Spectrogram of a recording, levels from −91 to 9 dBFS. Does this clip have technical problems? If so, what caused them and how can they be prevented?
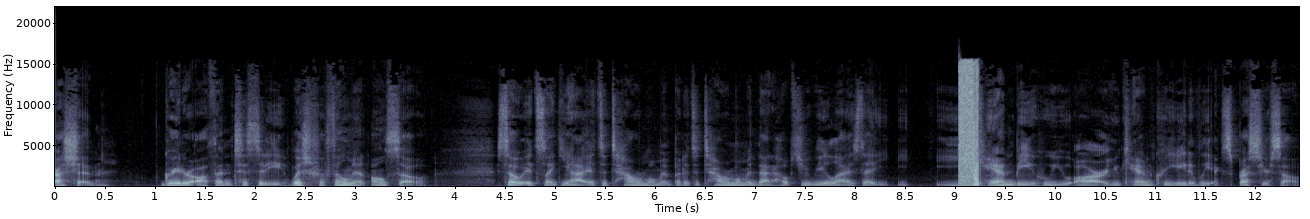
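Yes. From 9.04 to 9.23 s the sound turns into loud, harsh broadband noise, which points to samples built from the wrong bytes. The reader assembled each sample from misaligned or swapped bytes, so the busy low bits dominated. Checking byte order and alignment at every read boundary prevents this.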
